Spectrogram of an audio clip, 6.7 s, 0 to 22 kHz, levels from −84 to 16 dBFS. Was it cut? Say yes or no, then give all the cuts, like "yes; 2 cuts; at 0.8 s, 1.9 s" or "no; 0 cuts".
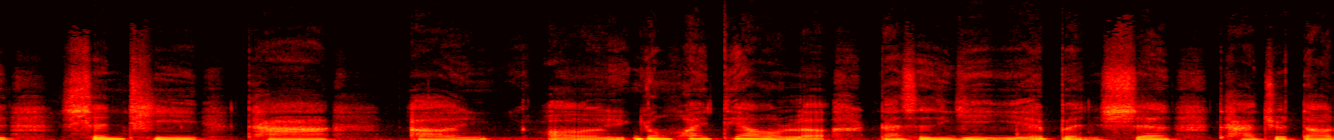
no; 0 cuts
